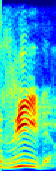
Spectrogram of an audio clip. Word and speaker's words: read: இந்த READயை ரெண்டு விதமாக உச்சரிக்கலாம். ஒன்று வந்து ரீட், READ படிக்கிறது.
